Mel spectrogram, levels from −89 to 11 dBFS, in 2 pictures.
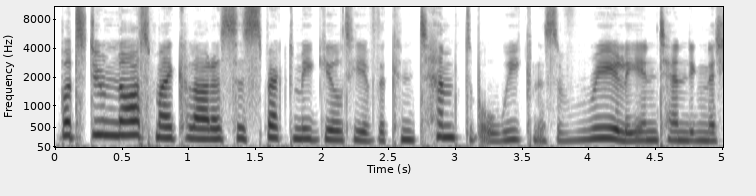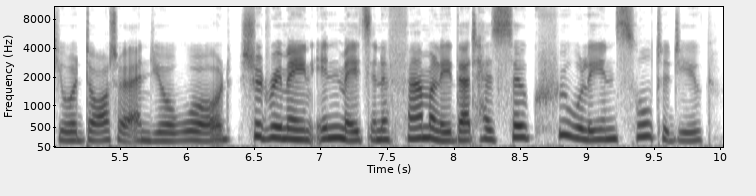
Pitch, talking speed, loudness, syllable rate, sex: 225 Hz, 195 wpm, -17 LUFS, 5.3 syllables/s, female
